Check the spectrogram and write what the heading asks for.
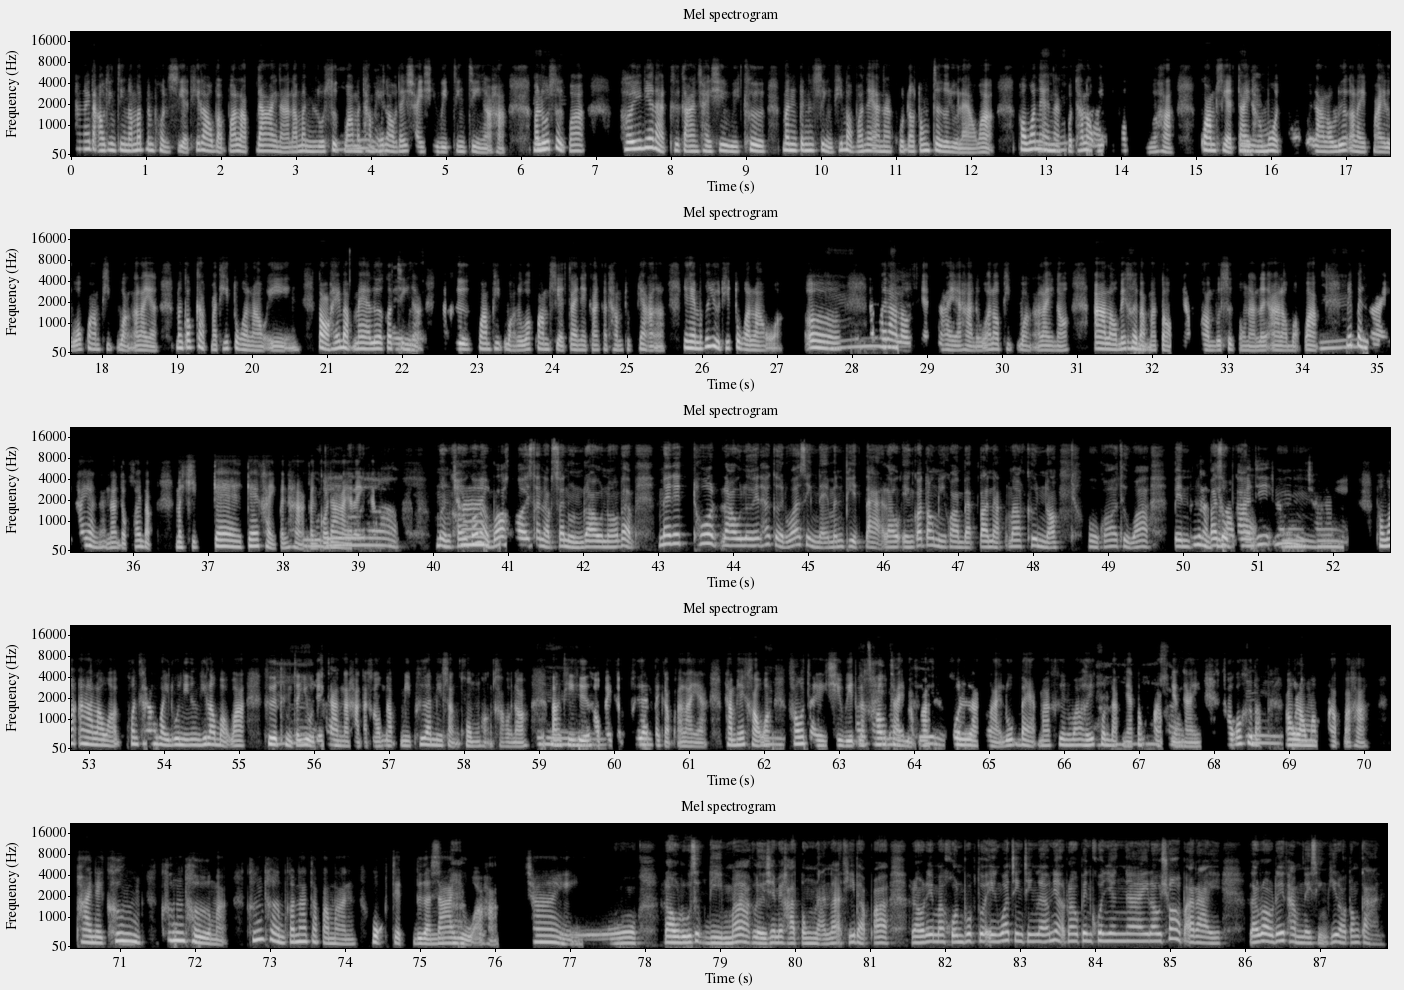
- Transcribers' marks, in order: unintelligible speech; other background noise; tapping
- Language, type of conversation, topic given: Thai, podcast, เล่าให้ฟังหน่อยได้ไหมว่าครั้งแรกที่คุณรู้สึกว่าได้เจอตัวเองเกิดขึ้นเมื่อไหร่?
